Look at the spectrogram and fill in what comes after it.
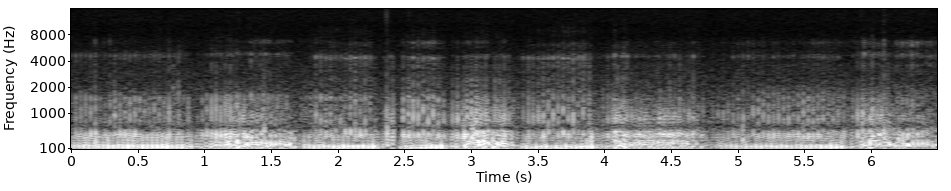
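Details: Domestic cat purring steadily, a low rumbling purr that swells and eases in alternating breaths, roughly one cycle per second, close and continuous with no other sounds.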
